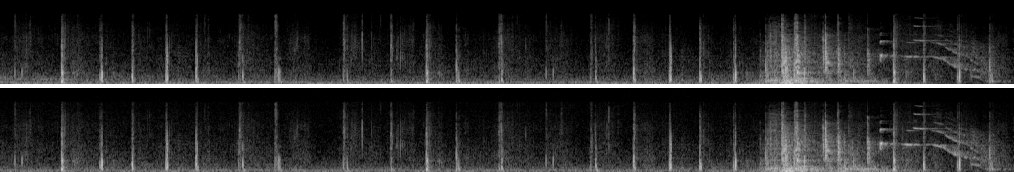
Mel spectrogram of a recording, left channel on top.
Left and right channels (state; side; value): noise; right; hiss, 27 dB below the sound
